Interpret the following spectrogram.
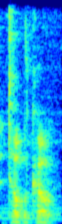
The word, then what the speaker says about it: Etobicoke: We But- were like a Tobacoke. I think it was like a Tobacoke. Yeah. Which is a really weird municipality name to say. Tobacoke.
